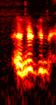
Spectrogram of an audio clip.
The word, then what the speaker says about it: Nejim: My name is Sleyman Najim. – Sleyman. Yeah. Sleyman. Okay, so, Sleyman. And you pronounce it Najim? – Najim, N-E-J-I-M.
